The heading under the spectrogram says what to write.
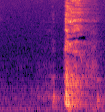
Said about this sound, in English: Okay, here's that a warning. No, no, that's coughing.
